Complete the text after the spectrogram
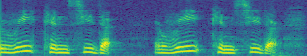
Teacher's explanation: So the first R is pronounced simply because it is in the onset position.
